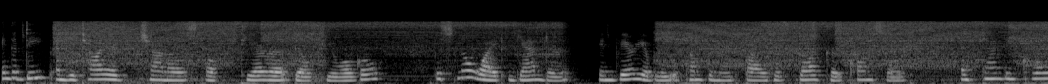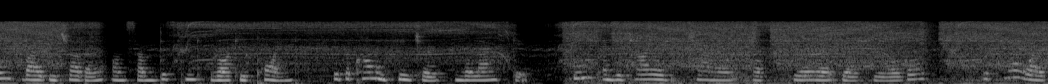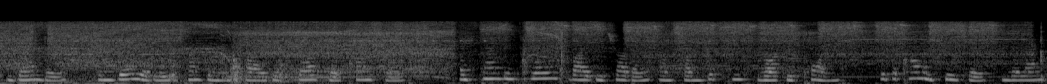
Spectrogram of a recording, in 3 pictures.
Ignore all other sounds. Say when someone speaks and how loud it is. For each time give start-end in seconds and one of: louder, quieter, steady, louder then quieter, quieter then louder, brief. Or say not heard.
0.0-31.3 quieter.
